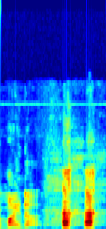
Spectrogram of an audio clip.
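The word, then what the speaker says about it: Minot: not why not yes that's out of crew pronounce it at least and i'm trying to remember so why not go to my not let's go on to the next one so that's my not again and we have in the next view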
